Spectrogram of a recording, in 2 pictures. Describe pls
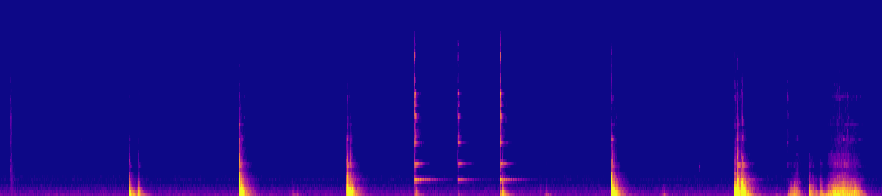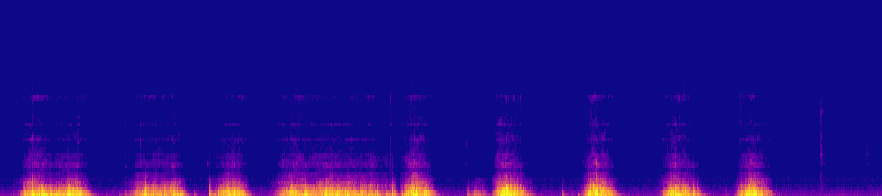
Sound effects > Objects / House appliances
Glass cup on wood
I slide a glass cup around and set it down in a few different ways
